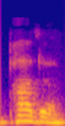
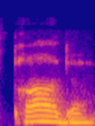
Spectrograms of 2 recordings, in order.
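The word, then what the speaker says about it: pāda: I was thinking pada, but it's pard. It's got a long a so it's got to be foot, hasn't it?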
